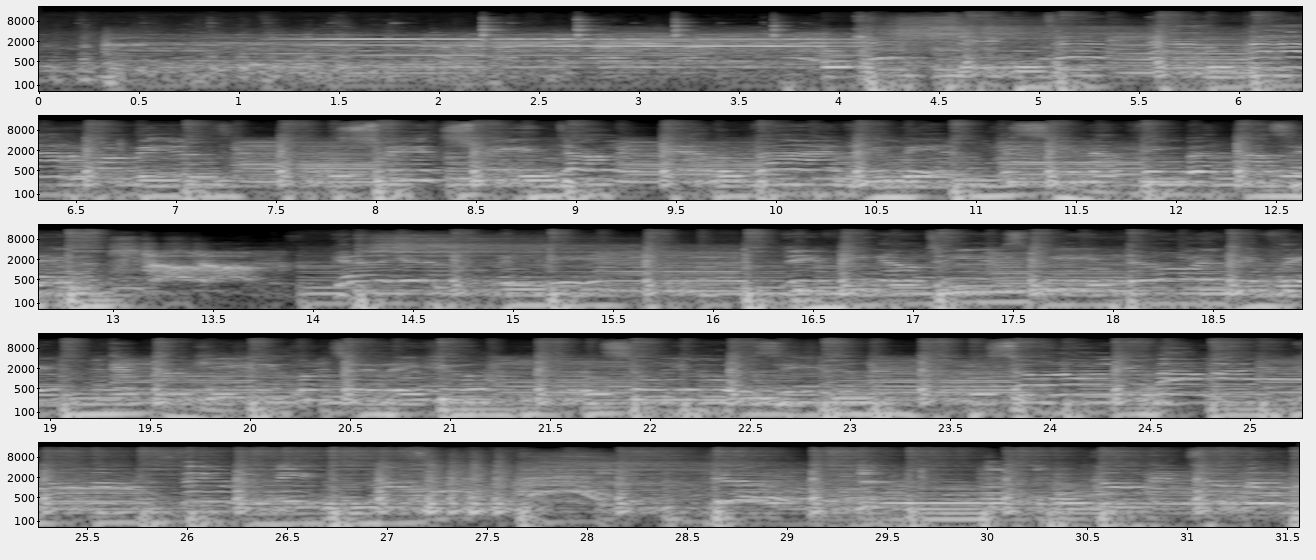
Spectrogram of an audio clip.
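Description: Live rock/blues band playing on electric guitar, electric bass, drum kit and keyboard. It opens with a few held keyboard-like tones, and the full band comes in about four seconds in. There is a short break near the middle before the song drives on.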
